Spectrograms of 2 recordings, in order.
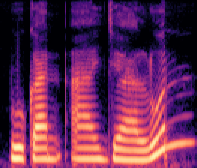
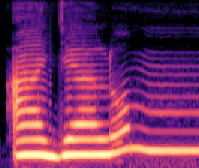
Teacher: Kemudian lun bertemu dengan huruf mim yang bertasydid. Lun berharokat dhammah tanwin, kita leburkan, langsung masuk huruf mim.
